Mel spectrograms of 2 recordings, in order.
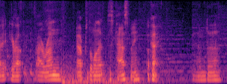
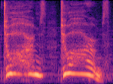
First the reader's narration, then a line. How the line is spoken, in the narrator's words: he's screaming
